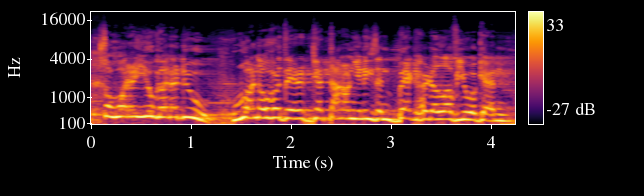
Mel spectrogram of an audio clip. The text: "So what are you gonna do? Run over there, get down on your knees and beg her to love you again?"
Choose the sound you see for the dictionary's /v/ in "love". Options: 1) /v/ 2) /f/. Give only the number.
1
